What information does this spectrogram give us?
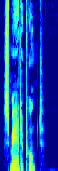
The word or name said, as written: smertepunkt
